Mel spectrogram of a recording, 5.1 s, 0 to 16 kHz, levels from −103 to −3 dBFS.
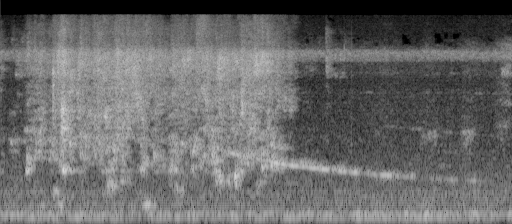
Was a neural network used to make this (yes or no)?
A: yes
